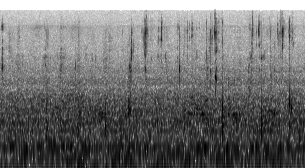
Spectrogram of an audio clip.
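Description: Close-miked mouth sounds of someone chewing incubated chicken embryo egg: wet, irregular clicks and smacks.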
